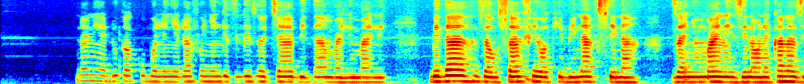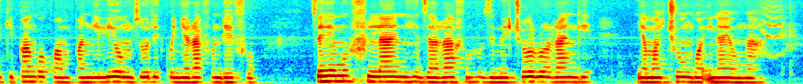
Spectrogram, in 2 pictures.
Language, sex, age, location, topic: Swahili, female, 25-35, Nairobi, finance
